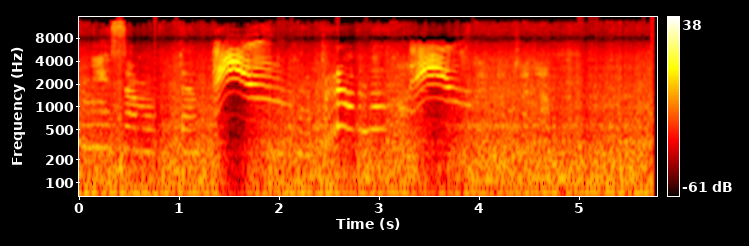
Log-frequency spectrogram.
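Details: A Bengal cat cries in a car while travelling, as it does the whole way, giving loud, drawn-out meows that rise and fall over steady low road rumble; the owner remarks on how angry it is.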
